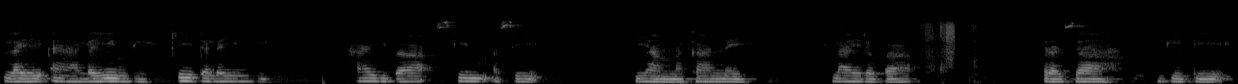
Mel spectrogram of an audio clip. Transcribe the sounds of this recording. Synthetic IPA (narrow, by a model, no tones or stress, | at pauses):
lalajiŋbipɾidalajiŋbi | hajdibaskima̰si | jamnakanːaj | lajɾaba | pɾaza | ɡidi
